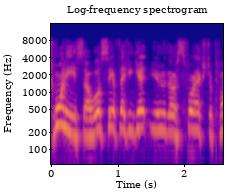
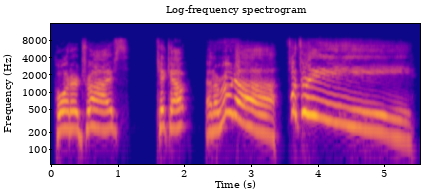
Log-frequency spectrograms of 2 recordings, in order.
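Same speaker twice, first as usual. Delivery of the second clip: excited commentary; 4 semitones higher, 12 dB louder, much slower than usual. Real, not acted. Hyping a three-pointer.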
